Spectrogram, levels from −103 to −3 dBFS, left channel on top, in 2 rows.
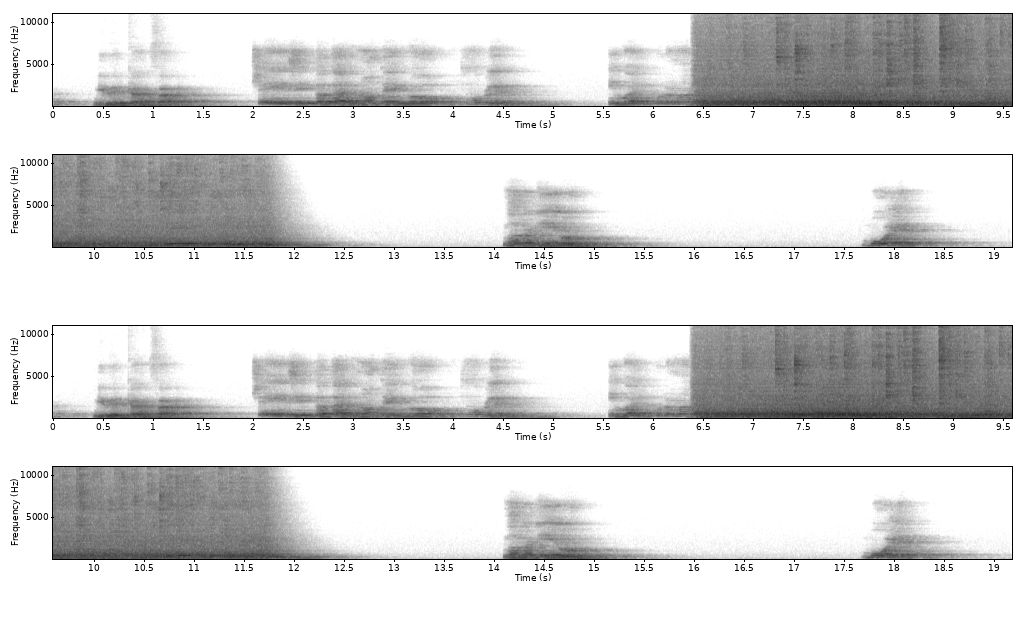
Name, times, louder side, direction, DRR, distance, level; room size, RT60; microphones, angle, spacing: voice 1, 0.4-1.3 7.0-7.6 7.9-9.7 14.6-14.8, right 1 dB, 30° right, -6 dB, 0.9 m, -31 dB
voice 2, 2.0-4.7 5.6-7.1 7.6-8.2 10.5-11.9 14.1-14.9 17.7-18.1, left 1 dB, 5° left, -9 dB, 0.7 m, -34 dB
sound 1, 6.4-11.7, right 1 dB, 75° right, 1.1 m, -26 dB
2.8 x 2.8 x 3.1 m, 1.1 s
head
